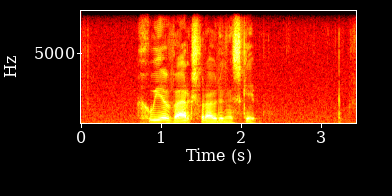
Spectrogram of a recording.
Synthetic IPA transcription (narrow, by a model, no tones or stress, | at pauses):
χujəværksfəɾɦœwdəŋəskɛp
